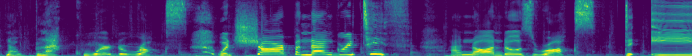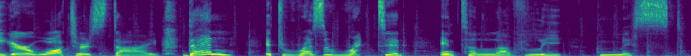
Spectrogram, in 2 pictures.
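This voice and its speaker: A woman with a Guyanese accent hosting a children's storytime, speaking in a theatrical, exclamatory way with drawn-out emphasis. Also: a little high, expressive, a bit bright.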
